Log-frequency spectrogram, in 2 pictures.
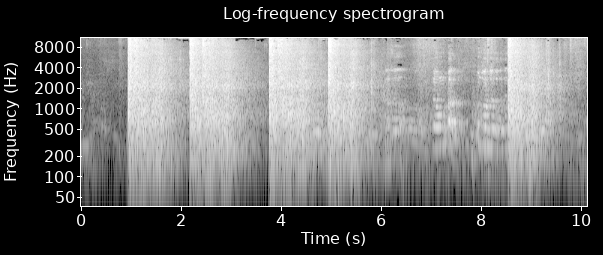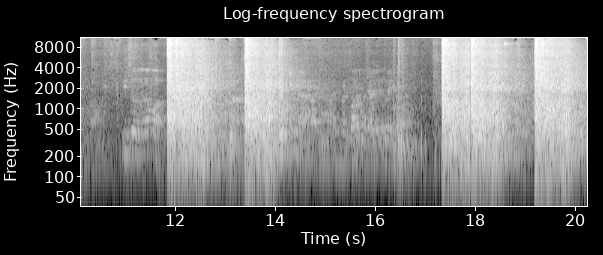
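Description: Pistol shots ring out one at a time, each echoing loudly outdoors.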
